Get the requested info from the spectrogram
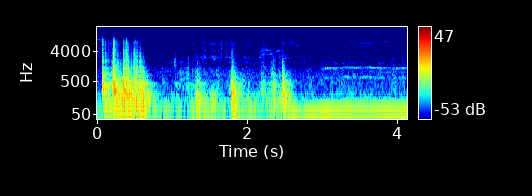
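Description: A loud quick clatter of knocks, then several separate sharp knocks, from pork being cut and handled with a knife on a pickup truck's plastic bed liner and tailgate. A low steady hum comes in after about two and a half seconds.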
